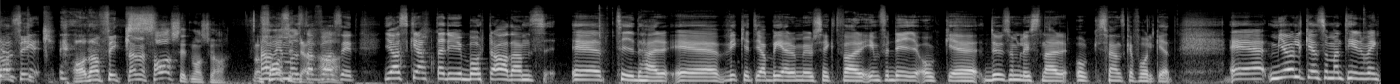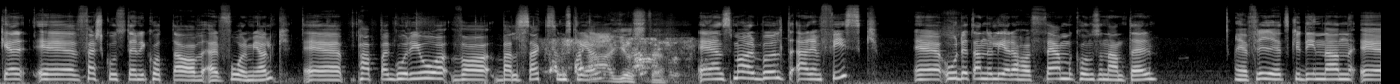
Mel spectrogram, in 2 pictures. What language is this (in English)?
Swedish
